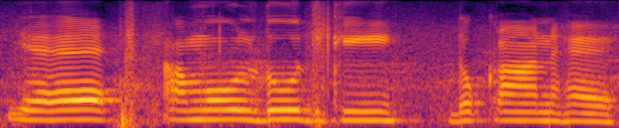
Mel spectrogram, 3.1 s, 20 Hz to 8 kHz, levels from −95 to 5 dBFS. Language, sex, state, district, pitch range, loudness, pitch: Hindi, female, Haryana, Rohtak, 200-220 Hz, -13 LUFS, 205 Hz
